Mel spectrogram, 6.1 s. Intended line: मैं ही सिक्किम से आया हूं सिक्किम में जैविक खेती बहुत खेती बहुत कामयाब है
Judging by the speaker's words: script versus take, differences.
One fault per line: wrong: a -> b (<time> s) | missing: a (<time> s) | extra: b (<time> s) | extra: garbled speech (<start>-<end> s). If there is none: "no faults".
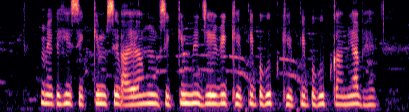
no faults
